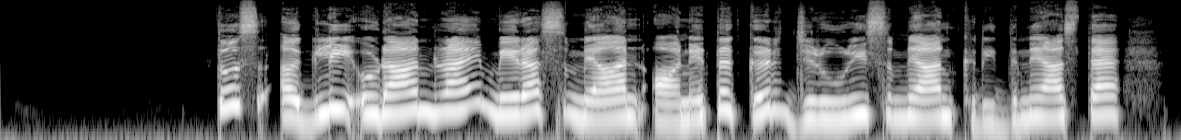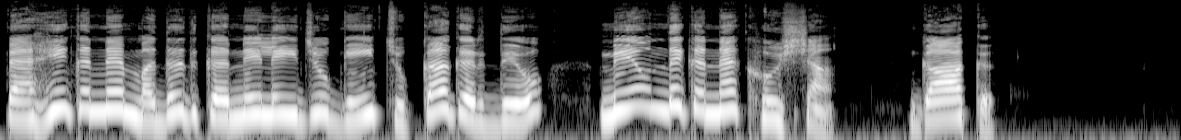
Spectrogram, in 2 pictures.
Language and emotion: Dogri, happy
